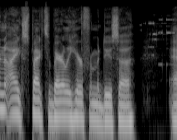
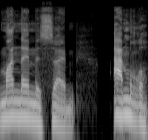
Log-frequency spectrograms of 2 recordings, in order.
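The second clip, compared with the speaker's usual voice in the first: slow put-on Eastern European accent slipping into French; 5 dB louder than usual. Telling someone how they had imagined his voice, attempting an Eastern European accent. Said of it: "I'm trying to do like a an, an Eastern European accent".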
